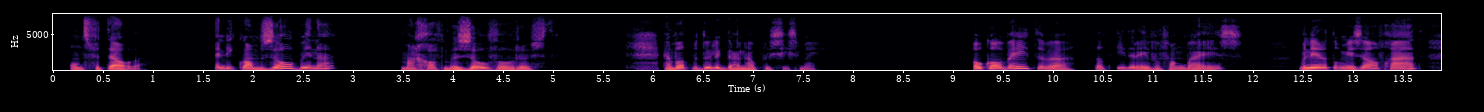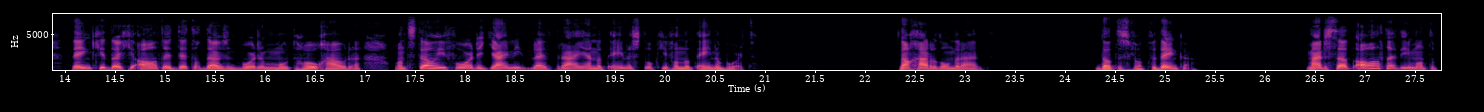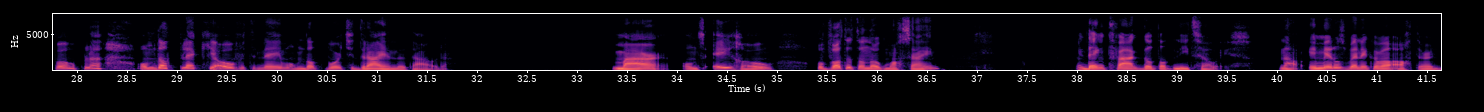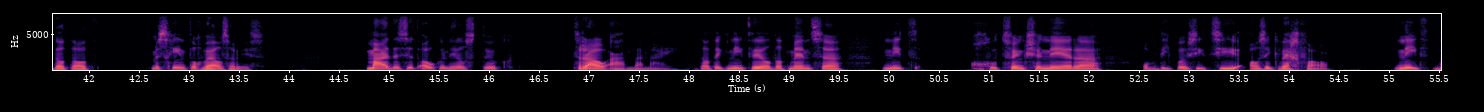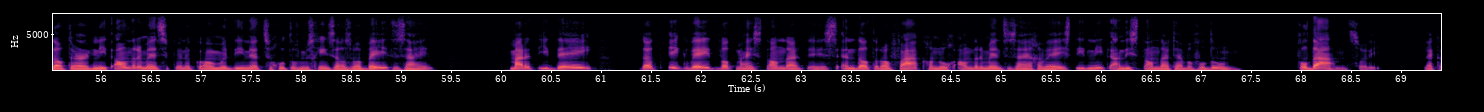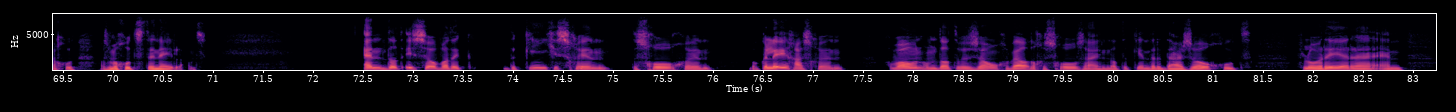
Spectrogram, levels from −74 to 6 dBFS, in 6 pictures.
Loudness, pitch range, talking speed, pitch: -22 LUFS, 135-180 Hz, 165 wpm, 155 Hz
